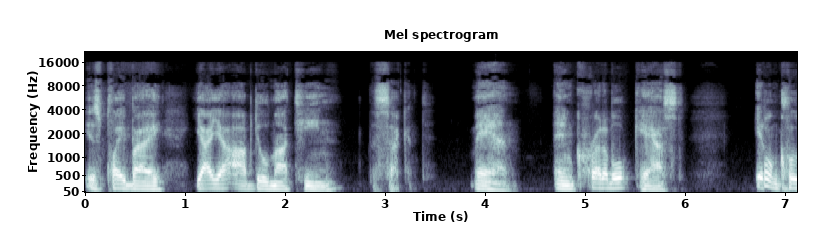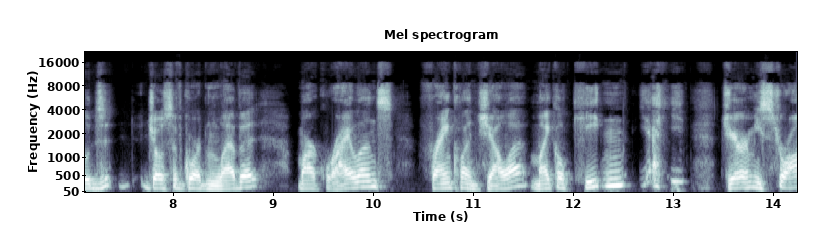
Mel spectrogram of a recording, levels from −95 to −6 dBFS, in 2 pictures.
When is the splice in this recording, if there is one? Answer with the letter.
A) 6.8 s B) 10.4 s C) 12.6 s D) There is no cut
A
